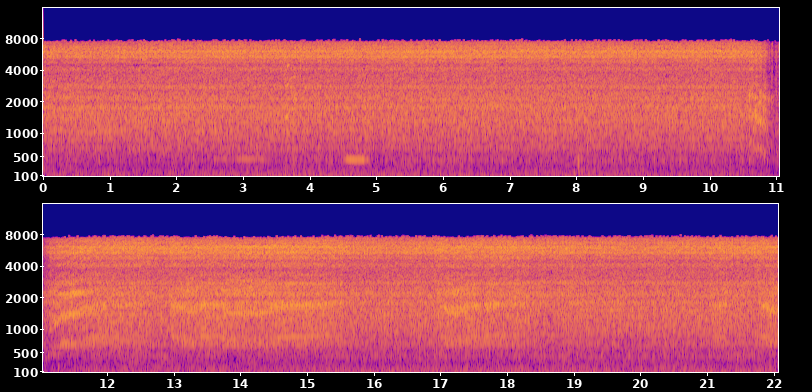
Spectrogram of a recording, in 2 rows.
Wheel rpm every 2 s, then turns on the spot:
230, 230, 230, 240, 230, 150, 220, 220, 230, 230, 230.
none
